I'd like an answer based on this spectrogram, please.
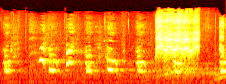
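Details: During a coon-hunting training session, pup Ginger, an English coonhound, faces a raccoon hung in a tree while an old dog barks. A quick run of rising yelping barks, then a loud harsh rustle and a final bark.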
